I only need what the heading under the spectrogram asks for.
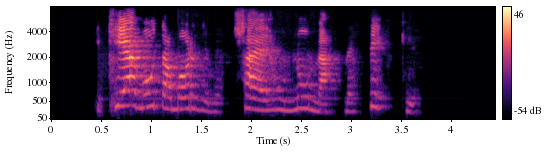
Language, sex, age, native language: Icelandic, male, 40-49, Icelandic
